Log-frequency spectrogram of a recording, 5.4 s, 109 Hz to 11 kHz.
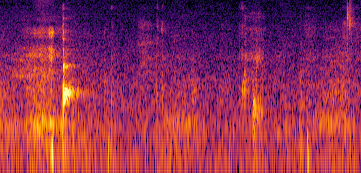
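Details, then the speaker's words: Hiccups in an about 3.5-week-old baby girl after a fussy day: two brief, sharp hiccup sounds with faint fussing in a quiet room. "yeah we were a little clicky today and here comes the hiccups yeah those are the hiccups with her monkey toes"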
